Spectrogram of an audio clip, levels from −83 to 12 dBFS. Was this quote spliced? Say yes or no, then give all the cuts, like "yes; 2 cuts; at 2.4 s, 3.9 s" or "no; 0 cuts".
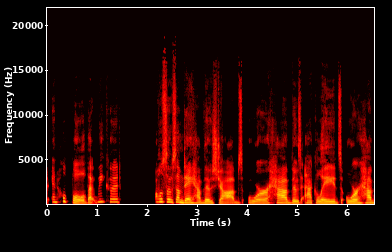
no; 0 cuts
